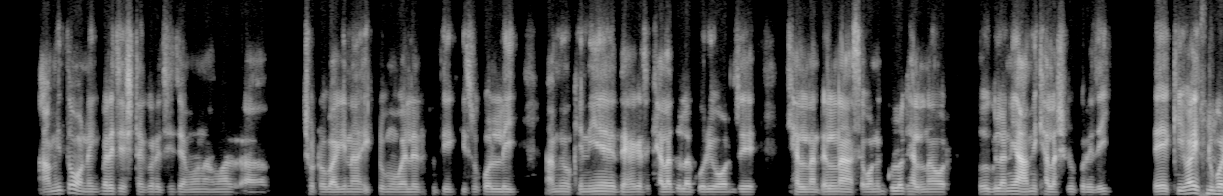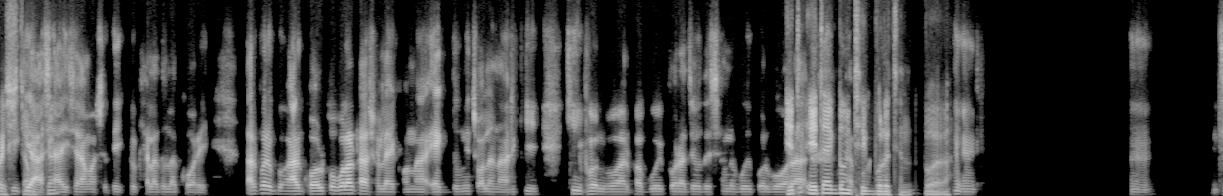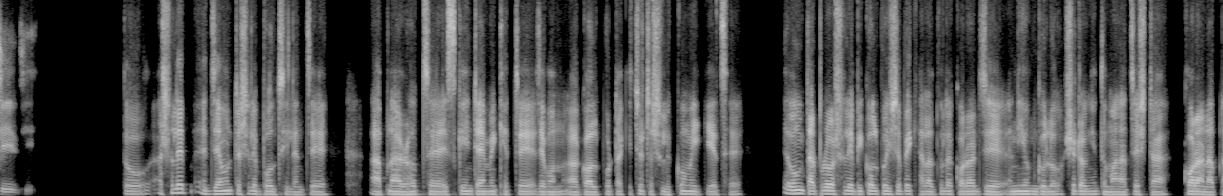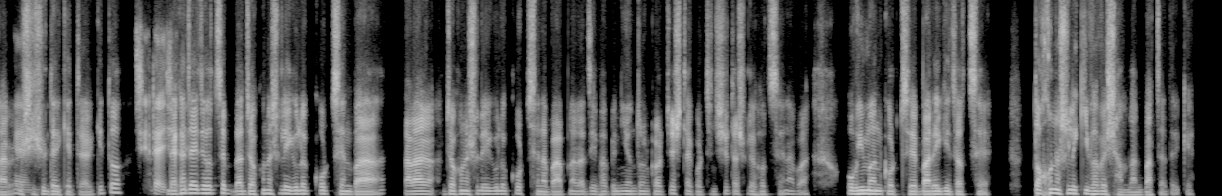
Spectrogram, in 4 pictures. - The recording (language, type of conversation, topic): Bengali, podcast, শিশুদের স্ক্রিন টাইম নিয়ন্ত্রণে সাধারণ কোনো উপায় আছে কি?
- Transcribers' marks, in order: "ওর" said as "অর"; laughing while speaking: "আর কি। কি বলবো আর বা বই পড়া"; chuckle; scoff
